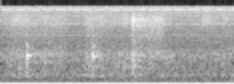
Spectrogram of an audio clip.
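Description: Three light, irregularly spaced clicks over a steady low hum.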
